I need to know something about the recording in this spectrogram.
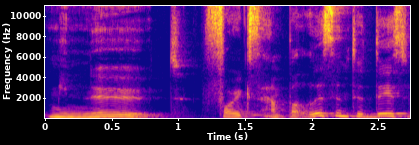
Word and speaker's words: minut: to English minute but very very different in pronunciation because in Swedish when we have a vowel with just one consonant coming after like in this case then the V gets extra long so that's why we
